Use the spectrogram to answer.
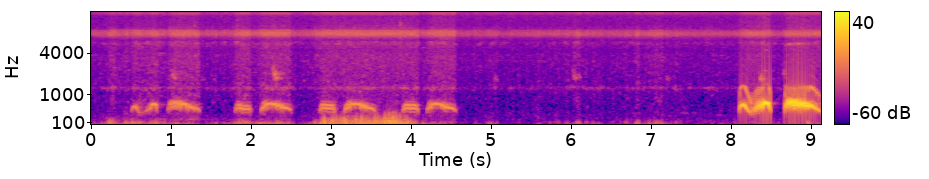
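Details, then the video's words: Spotted dove cooing nonstop as a lure for catching doves: soft, mellow two-part coos in short groups separated by pauses, with rustling thumps between phrases and a louder, closer coo phrase at the end. "PANCINGAN TEKUKUR PALING AMPUH"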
